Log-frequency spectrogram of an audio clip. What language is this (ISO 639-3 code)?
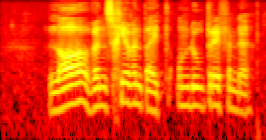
afr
